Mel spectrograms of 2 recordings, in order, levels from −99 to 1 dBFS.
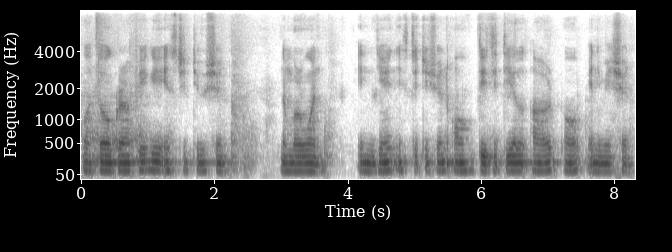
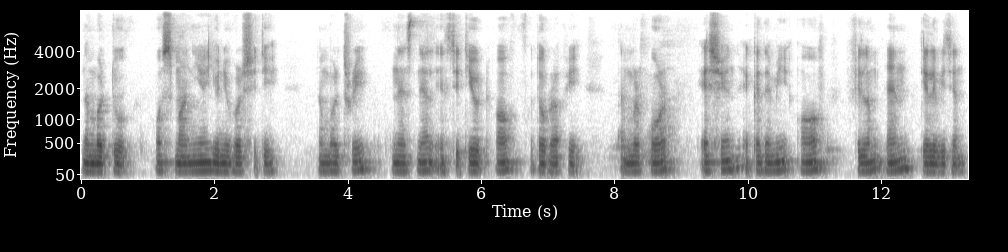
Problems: none marked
